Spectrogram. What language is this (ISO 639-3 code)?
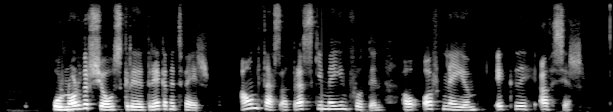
isl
